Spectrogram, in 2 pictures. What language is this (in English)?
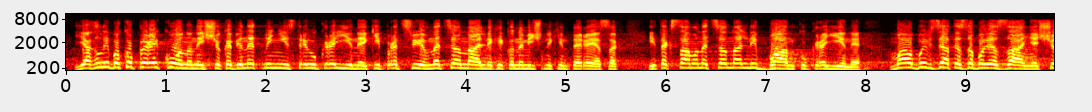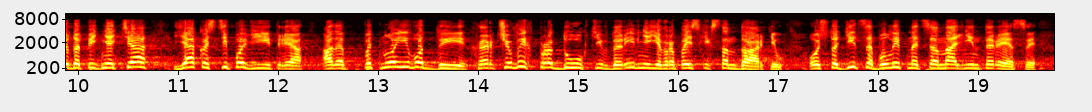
Ukrainian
